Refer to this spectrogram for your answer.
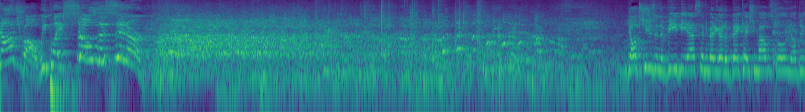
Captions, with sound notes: dodgeball. We play stone the sinner. [Audience Laughing] Y'all choosing the VBS? Anybody go to vacation bible school?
